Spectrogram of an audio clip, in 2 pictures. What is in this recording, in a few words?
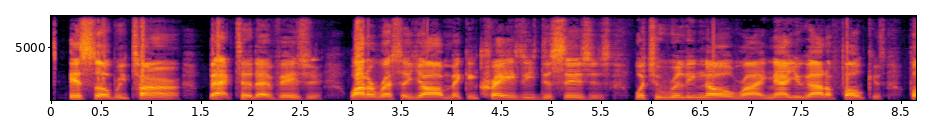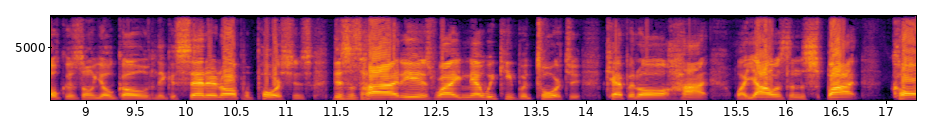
hip hop, 85, G sharp, acapella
